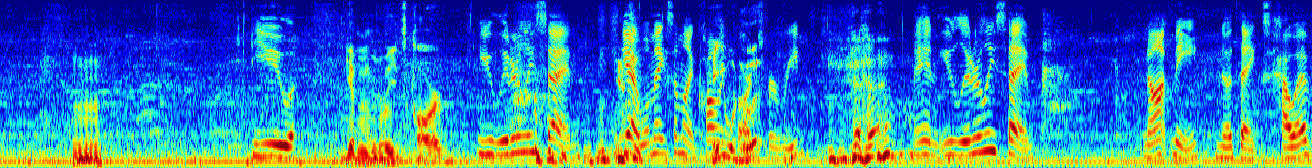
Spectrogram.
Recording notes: We met up at our favorite mid town spot (LIVE OAK NASHVILLE) to record a Friendsgiving podcast! There was food, laughter, and of course uncomfortable conversations.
